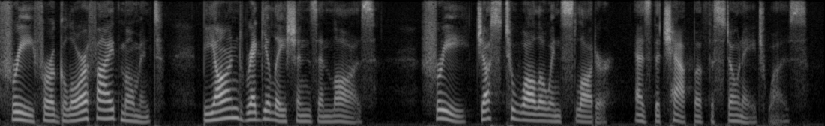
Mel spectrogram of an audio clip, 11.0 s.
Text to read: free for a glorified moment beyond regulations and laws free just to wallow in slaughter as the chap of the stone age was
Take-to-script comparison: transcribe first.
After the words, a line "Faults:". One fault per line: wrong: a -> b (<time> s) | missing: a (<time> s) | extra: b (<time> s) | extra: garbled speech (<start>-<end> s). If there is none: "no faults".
free for a glorified moment beyond regulations and laws free just to wallow in slaughter as the chap of the stone age was
Faults:
no faults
